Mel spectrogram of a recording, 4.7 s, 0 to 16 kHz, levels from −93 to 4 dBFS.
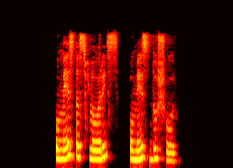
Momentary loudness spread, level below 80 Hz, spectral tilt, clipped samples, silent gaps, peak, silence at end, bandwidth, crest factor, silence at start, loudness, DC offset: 9 LU; -66 dBFS; -4.5 dB/octave; under 0.1%; 2.37-2.59 s; -8 dBFS; 1.15 s; 8 kHz; 18 dB; 1.1 s; -22 LUFS; under 0.1%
